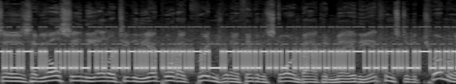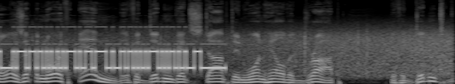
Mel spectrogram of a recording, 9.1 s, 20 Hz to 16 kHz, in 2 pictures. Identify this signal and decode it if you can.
RTTY (45.45 baud, 850 Hz shift), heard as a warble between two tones, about 1160 Hz centre, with speech in English. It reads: … HAS SEVERAL DISTINCTIVE FEATURES.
